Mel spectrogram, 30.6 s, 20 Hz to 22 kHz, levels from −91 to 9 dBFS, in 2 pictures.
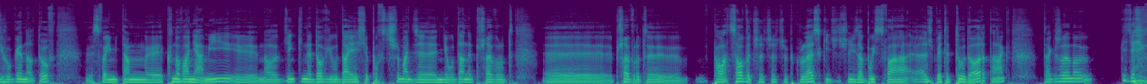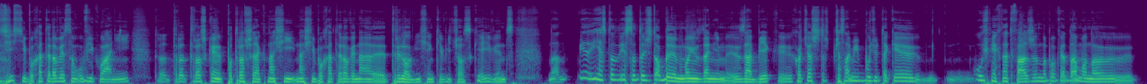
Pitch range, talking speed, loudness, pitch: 120-145 Hz, 125 wpm, -26 LUFS, 130 Hz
